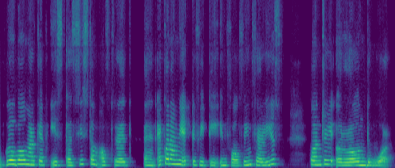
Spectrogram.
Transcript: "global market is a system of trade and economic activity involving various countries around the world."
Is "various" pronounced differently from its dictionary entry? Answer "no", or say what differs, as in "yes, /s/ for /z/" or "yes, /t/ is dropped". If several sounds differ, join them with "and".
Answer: yes, /f/ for /v/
